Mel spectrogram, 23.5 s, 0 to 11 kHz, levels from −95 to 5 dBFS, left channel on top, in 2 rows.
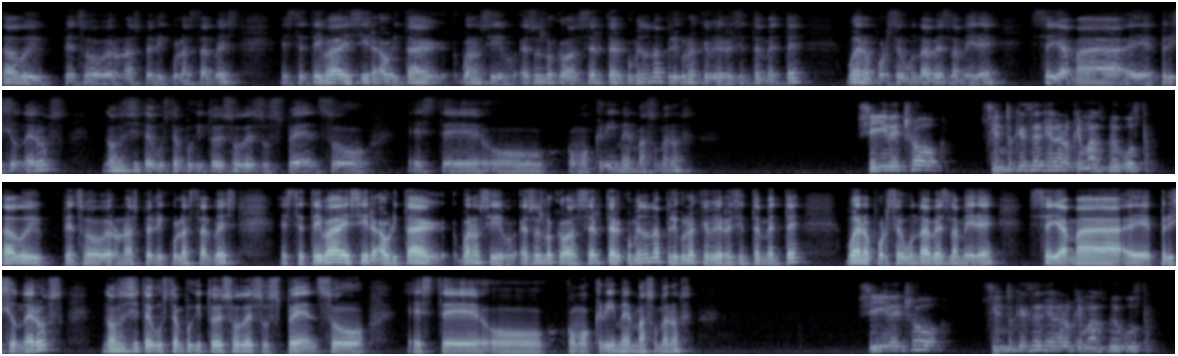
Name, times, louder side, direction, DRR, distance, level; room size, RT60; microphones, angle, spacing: voice 1, 0.0-8.0 8.4-12.3 12.7-15.5 15.8-17.1 17.4-18.6, right 9 dB, 90° right, 0.3 m, -32 dB
voice 2, 20.3-21.1 21.6-23.2, left 3 dB, 90° left, 0.6 m, -38 dB
4.3 x 2.5 x 3.6 m
head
